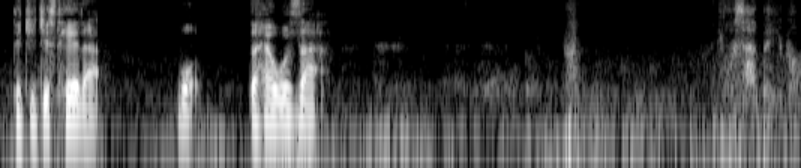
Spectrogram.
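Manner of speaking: frightened, spooked, alarmed. Hearing a sudden noise while walking alone in a graveyard: scared. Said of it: "I'm really getting scared".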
